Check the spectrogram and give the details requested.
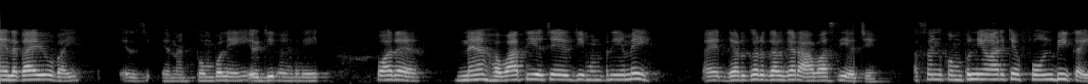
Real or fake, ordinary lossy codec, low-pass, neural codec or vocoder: fake; none; 7.2 kHz; codec, 24 kHz, 0.9 kbps, WavTokenizer, medium speech release version 1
